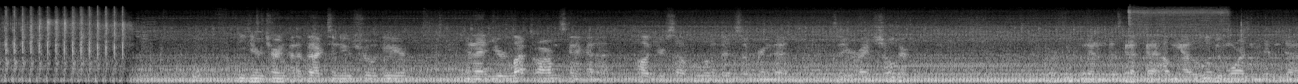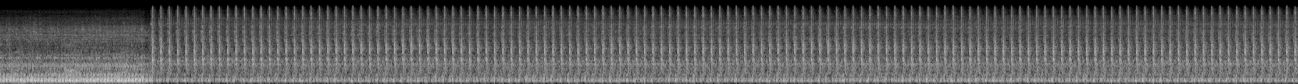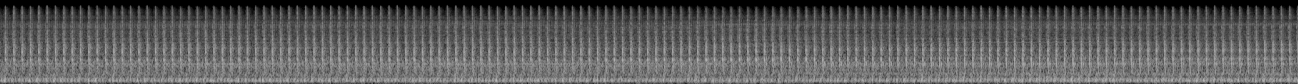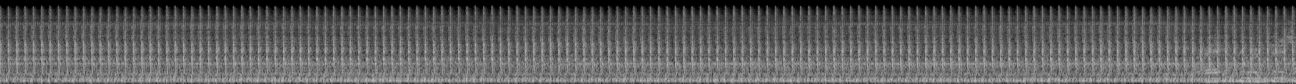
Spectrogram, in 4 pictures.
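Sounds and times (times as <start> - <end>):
rapid rattle of device pulses: 0.0 - 1.4, 14.5 - 51.9.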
